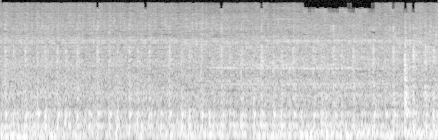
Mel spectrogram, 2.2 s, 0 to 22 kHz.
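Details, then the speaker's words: Usha mixer grinder, 230 V AC 750 W, running: rough loud motor with uneven knocking thak-thak rattle as speed varies; worn internal bush and shaft, needs bush repair. "এই যে আওয়াজটা হচ্ছে, ভিতরে একটা ঠক ঠক ঠক ঠক করে আওয়াজটা হচ্ছে, তার মানে এটা যে ঘুরছে স্পিডটা কম বেশি হচ্ছে, কিন্তু সেই যে একটা ঠক ঠক করে ভিতরে একটা আওয়াজ, সেটা কিন্তু আছে।"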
